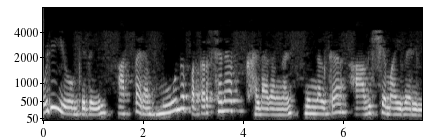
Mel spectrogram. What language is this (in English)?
Malayalam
